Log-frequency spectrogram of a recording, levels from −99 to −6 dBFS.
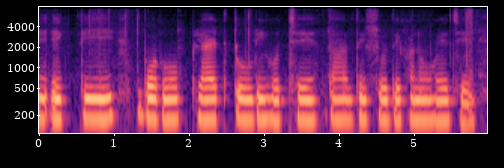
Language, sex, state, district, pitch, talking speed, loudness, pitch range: Bengali, female, West Bengal, Kolkata, 170 Hz, 90 wpm, -26 LUFS, 170-175 Hz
